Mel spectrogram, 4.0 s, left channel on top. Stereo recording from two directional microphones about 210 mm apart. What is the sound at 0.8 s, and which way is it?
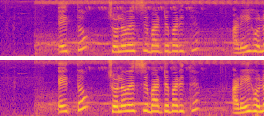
Speech, 35° right (ahead or behind).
